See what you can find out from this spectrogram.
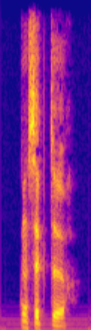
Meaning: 1. conceiver (someone who comes up with an idea) 2. ideas man
- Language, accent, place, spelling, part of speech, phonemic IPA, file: French, France, Lyon, concepteur, noun, /kɔ̃.sɛp.tœʁ/, LL-Q150 (fra)-concepteur.wav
